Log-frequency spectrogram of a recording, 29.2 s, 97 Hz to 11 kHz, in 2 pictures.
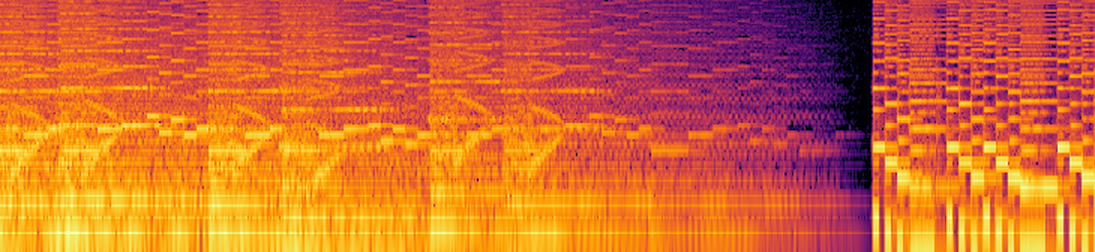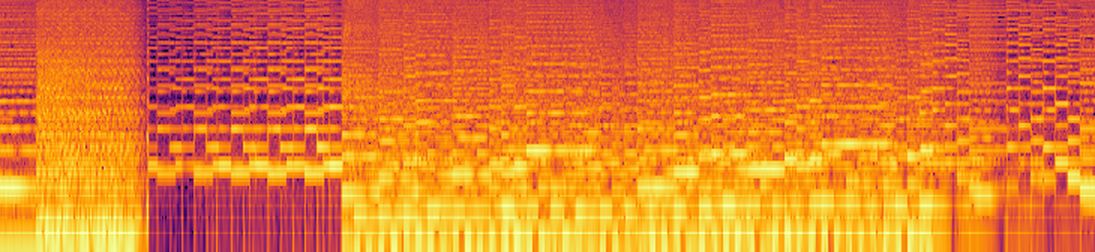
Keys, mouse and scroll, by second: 0.3-0.7 scroll up 2, 2.0 click, 4.1 click, 5.9 shift+middle click, 8.3 click, 10.5 click, 17.6 scroll up 2, 18.3 scroll down 1, 18.8 Tab, 18.8-19.3 scroll down 2, 19.7-20.2 scroll down 2, 20.0 shift+middle click, 21.4 shift+a, 27.3 s, 28.7 click.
